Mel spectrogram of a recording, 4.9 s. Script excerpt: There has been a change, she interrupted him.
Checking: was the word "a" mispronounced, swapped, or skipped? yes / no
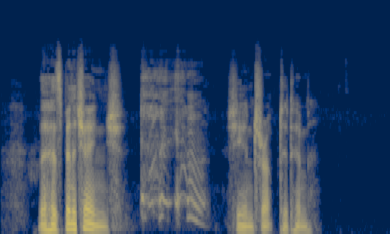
no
